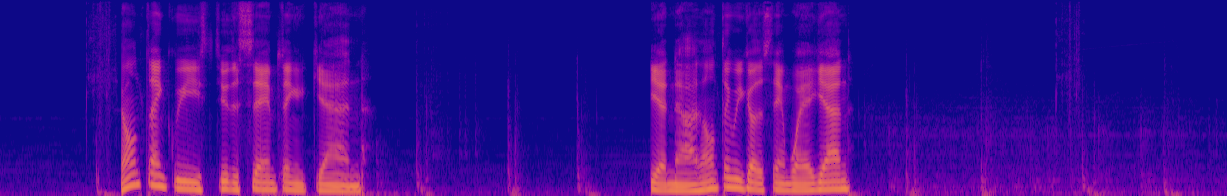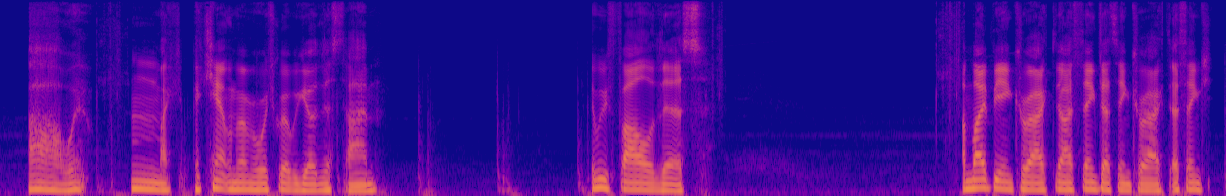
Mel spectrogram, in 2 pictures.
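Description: A man talks with animation into a close microphone, in bursts.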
